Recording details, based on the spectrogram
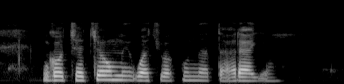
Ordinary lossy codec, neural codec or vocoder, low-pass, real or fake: Opus, 32 kbps; none; 7.2 kHz; real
